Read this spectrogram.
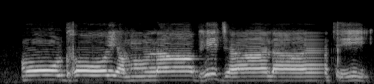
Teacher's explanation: మూ తర్వాత అక్షరం ట కి మహాప్రాణం ఉందండి మూడోయం మహాప్రాణ నాభి నుంచి పలకాలి మూడోయం నాభిజానాతి ఈ లెటర్ ఈ వర్డ్లో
